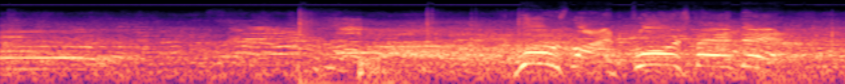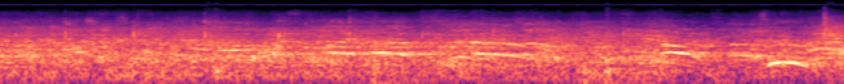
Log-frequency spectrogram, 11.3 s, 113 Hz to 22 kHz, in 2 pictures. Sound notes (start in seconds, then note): 3.4 spectators exclaiming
